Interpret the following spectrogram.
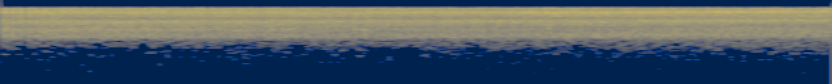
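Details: Steady, hissing high buzz from a western diamondback rattlesnake's rattle, sustained evenly across the whole few seconds with no pauses.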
